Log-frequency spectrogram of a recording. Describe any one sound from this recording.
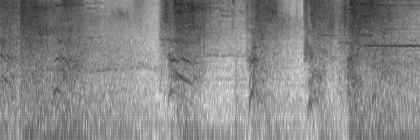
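Sword slashes and magic effects burst in a video game fight.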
